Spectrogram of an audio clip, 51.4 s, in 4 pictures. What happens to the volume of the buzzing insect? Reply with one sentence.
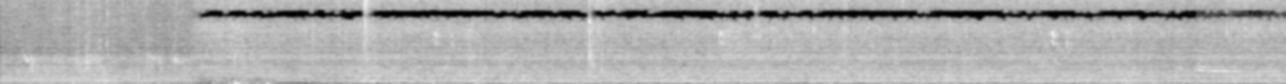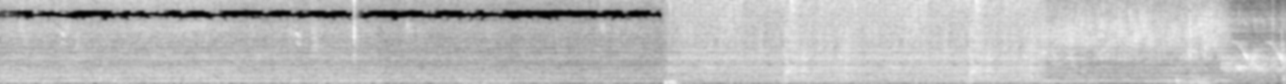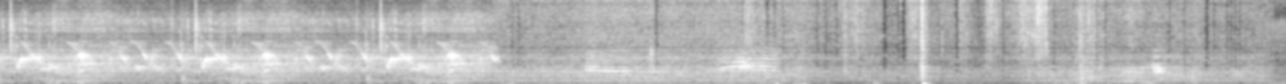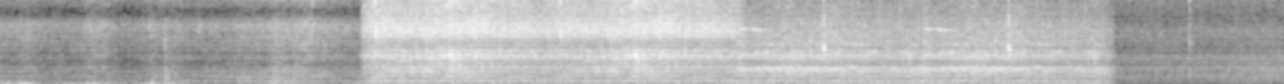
The loudness of the buzzing insect stays about the same.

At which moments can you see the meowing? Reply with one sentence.
You can hear the meowing from 11.9 to 13.1 s and from 31.6 to 33.5 s.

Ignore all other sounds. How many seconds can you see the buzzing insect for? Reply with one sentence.
The buzzing insect can be heard for 51 seconds in total.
